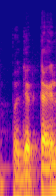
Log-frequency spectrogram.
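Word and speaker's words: projectile: अब नियम क्या है? आई एल ई से पहले जो हिस्सा होगा सिलेबल होगा। उस पे स्ट्रेस होगा। आईएल से पहले क्या है? ई है। उसका उतना ए होगा। उसमें कोई डाउट नहीं है। लेकिन इससे पहले जो सिलेबल है जो वोवेल है वह हल्का बोला जाएगा। तो यहां पर भी पी आर ओ का उच्चारण प्रो ना हो के र हो जाएगा। बोला जाएगा प्रोजेक्टाइल। प्रोजेक्टाइल।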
